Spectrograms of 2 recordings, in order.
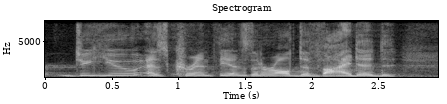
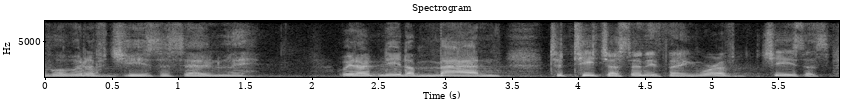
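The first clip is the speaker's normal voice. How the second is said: lightly voiced pious believer, pitched down; mock holy people; 3 semitones lower than usual. Preacher mimics the holy faction claiming Jesus only, mildly pious. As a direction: put on a mild holier-than-thou voice. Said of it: "The holy people said".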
